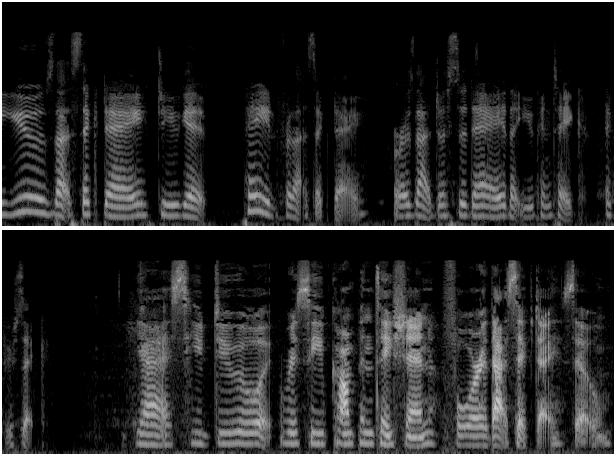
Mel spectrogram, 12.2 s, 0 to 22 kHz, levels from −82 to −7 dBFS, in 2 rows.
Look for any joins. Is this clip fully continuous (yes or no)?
no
